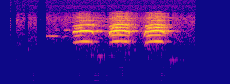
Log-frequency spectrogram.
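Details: Rufous woodpecker giving three quick, nasal, harmonic, high-pitched, slightly squealing notes in under a second over a faint hum; the Soliga people believe this call signals danger ahead or a distant community member's death.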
